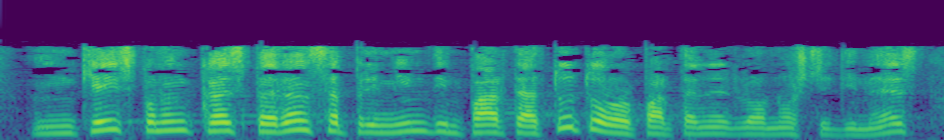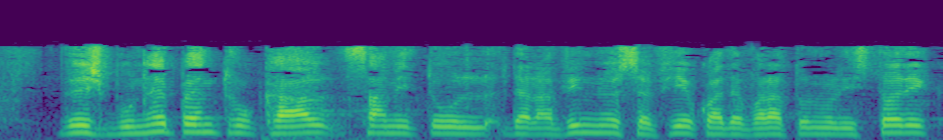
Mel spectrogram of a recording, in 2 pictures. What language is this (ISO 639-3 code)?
ron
